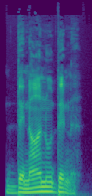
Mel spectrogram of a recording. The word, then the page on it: दिनानुदिन: Hindi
